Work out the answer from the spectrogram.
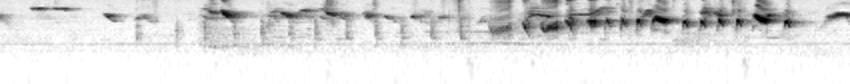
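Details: Chinese hwamei in a cage in Hanoi, Vietnam: a few thin whistles, then quick clipped notes that speed up into a loud, fast string of bright, ringing whistled syllables, with a low steady hum behind.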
